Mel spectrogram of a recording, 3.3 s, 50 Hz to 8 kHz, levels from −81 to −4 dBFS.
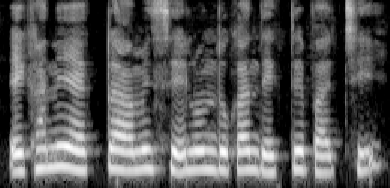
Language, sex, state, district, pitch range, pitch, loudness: Bengali, female, West Bengal, Alipurduar, 245-270 Hz, 260 Hz, -13 LUFS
